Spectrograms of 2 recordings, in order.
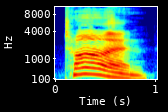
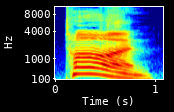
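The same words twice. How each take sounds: No difference in how they are said.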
